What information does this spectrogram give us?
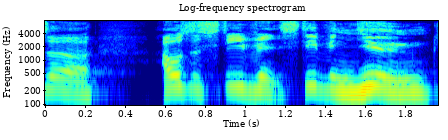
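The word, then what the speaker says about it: Steven Yeun: I was a Stephen Stephen Yoon Stephen Yoon I think that's how his name is pronounced but I was saying it wrong uh last time I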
